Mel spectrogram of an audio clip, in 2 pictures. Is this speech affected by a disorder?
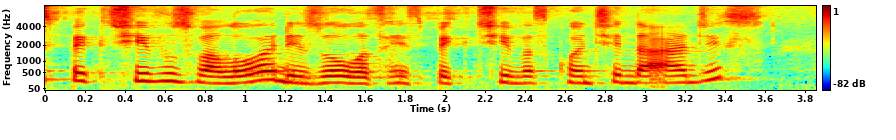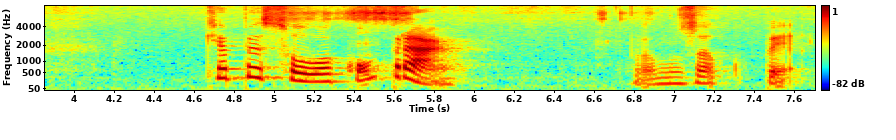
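No.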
